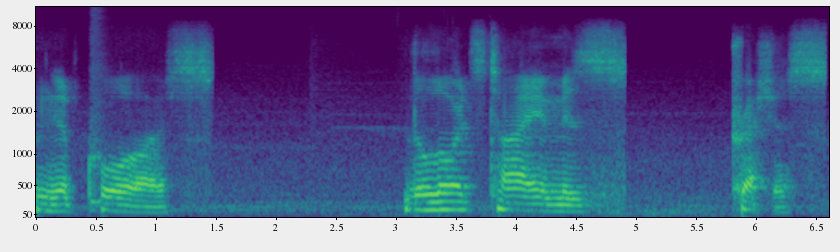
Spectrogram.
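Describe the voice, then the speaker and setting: A man's put-on character voice at medium pitch and a very slow pace, with long, frequent pauses. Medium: actual play. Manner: formal, stiff.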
